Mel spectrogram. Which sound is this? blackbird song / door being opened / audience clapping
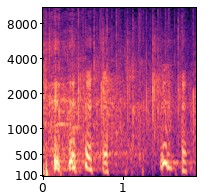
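audience clapping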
